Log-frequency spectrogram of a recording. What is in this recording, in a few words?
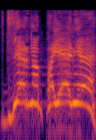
landmark near in doorway, english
